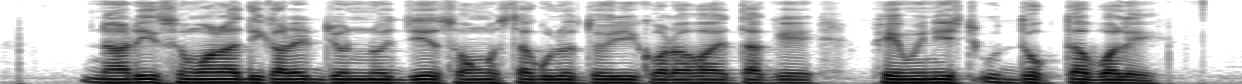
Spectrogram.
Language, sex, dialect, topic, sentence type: Bengali, male, Standard Colloquial, banking, statement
